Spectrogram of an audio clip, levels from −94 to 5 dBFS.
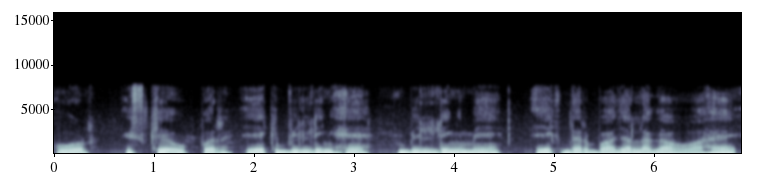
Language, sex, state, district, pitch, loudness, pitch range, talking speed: Hindi, male, Uttar Pradesh, Saharanpur, 140 Hz, -13 LUFS, 130-150 Hz, 115 wpm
